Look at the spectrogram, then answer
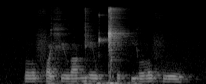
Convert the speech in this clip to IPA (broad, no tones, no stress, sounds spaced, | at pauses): oː f ɒ xʲ o w ɒ ɡ eː w ǀʰ e k j oː f u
